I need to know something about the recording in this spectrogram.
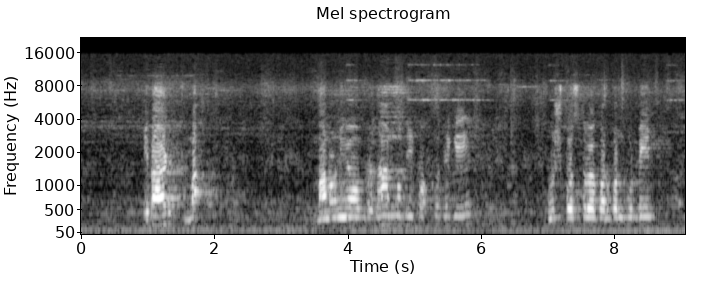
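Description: A man speaks loudly close by, in short bursts.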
